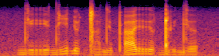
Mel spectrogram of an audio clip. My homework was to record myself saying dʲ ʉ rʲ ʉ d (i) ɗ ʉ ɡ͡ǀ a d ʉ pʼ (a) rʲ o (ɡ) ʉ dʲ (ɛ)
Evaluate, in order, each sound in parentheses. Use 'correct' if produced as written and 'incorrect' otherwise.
correct, correct, incorrect: ɡ͡ǃ, incorrect: ə

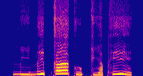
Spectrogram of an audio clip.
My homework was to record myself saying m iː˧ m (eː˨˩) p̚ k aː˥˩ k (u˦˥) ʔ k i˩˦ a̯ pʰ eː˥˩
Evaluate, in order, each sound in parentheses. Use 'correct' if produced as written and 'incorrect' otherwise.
incorrect: eː˥˩, incorrect: u˨˩

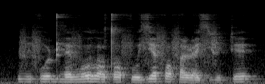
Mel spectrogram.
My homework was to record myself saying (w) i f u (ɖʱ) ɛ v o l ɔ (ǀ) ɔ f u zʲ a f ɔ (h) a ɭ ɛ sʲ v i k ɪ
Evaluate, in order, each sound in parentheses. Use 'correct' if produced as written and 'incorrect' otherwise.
incorrect: v, correct, incorrect: t, incorrect: f

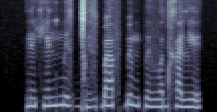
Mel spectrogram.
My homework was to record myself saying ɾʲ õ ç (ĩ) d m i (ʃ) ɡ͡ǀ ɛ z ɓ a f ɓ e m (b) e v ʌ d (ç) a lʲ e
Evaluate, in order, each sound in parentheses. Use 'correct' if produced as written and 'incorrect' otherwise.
incorrect: ẽ, incorrect: z, incorrect: p, incorrect: x

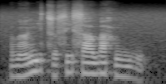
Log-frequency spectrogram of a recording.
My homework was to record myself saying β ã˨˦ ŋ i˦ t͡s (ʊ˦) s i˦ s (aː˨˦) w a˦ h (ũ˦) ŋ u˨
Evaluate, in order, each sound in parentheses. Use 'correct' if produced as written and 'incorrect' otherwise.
incorrect: ʊ˨, incorrect: aː˦, incorrect: ũ˨

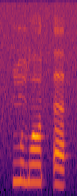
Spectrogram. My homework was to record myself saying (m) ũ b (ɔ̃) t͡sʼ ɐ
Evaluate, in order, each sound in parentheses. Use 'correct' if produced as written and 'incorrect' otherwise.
correct, correct

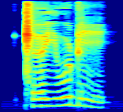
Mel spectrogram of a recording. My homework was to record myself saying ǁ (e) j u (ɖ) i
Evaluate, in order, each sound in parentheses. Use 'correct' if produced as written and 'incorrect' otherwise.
incorrect: ɘ, correct

